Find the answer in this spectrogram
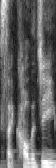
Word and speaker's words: psychology: Psychiatry, psychology, we talked about them before. Yeah. But you see both P and H are silent.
